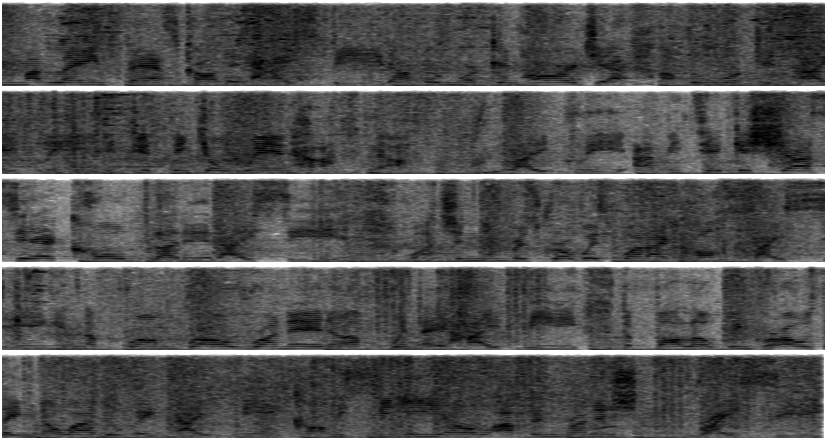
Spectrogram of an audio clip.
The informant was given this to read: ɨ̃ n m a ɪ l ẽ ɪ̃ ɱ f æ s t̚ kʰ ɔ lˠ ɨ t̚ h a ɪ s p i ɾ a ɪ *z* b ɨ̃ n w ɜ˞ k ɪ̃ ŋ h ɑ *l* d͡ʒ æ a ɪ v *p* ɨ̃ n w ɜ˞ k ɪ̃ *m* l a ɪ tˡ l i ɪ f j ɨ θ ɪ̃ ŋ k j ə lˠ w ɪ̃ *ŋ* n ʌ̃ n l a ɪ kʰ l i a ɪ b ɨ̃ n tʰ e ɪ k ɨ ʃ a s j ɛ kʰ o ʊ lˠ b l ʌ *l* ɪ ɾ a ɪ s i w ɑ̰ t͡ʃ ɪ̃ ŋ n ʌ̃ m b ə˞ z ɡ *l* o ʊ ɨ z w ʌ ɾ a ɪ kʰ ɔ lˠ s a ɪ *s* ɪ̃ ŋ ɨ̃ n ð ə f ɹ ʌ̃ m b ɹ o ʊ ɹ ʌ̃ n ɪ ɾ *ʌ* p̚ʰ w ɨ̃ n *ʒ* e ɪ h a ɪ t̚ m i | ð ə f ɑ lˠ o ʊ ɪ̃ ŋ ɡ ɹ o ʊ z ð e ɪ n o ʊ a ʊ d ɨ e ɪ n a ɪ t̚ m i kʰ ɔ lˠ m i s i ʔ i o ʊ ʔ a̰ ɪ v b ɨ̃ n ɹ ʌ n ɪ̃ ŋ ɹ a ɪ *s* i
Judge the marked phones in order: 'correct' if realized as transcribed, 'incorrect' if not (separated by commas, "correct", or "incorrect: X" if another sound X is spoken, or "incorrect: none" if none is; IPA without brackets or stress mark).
incorrect: v, incorrect: ɹ, incorrect: b, incorrect: ŋ, incorrect: n, incorrect: ɾ, incorrect: ɹ, correct, correct, incorrect: ð, correct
